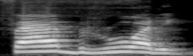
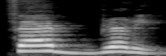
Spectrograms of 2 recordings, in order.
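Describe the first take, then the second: First: It has four syllables, with a 'roo' sound. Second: It has three syllables, with no 'roo' sound. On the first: The speaker calls it wrong. "क्या आप भी इसको फेब्रुअरी पढ़ते हैं?" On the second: The speaker calls it right. "इसकी correct pronunciation होती है फेब्ररी"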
